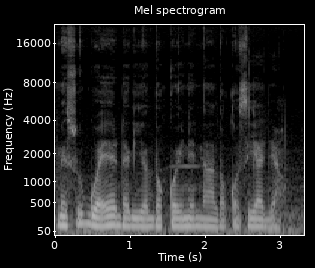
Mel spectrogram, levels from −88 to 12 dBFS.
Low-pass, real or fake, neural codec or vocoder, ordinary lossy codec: none; real; none; none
